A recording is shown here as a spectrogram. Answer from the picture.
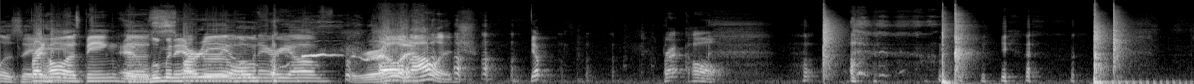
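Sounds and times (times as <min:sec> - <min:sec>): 
speech: 0:00.0 - 0:05.5, 0:06.6 - 0:07.4, 0:09.8 - 0:10.5
laughter: 0:02.4 - 0:06.3, 0:08.0 - 0:11.0
two people clapping: 0:08.2 - 0:08.6, 0:09.4 - 0:09.9, 0:10.9 - 0:11.4.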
